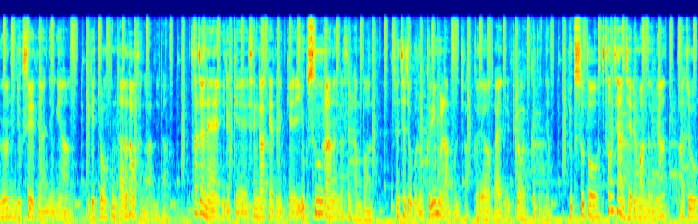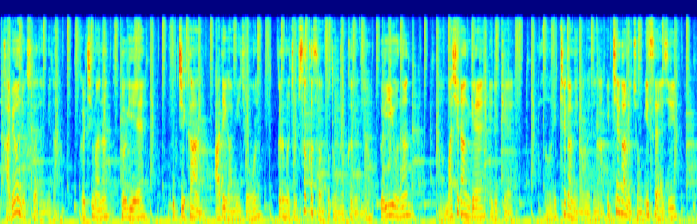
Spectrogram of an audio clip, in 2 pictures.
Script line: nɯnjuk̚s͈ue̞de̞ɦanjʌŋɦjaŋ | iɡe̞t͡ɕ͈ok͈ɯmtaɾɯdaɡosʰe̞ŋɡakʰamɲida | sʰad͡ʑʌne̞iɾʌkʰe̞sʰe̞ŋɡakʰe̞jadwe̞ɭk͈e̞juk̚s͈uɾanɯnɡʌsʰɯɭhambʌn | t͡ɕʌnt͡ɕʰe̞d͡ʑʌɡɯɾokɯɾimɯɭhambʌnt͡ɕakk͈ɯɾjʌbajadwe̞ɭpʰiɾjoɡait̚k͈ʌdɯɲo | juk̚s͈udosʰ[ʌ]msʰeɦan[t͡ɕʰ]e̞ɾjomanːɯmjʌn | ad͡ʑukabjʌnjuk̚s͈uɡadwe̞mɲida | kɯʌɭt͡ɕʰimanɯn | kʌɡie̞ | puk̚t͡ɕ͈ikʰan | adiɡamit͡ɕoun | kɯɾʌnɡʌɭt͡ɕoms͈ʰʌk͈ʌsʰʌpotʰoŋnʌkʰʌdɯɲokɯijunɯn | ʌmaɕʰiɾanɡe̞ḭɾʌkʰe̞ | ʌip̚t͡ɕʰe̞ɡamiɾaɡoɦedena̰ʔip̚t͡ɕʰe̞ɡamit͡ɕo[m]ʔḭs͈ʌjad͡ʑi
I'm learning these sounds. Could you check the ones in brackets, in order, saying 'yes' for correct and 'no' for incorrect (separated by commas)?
yes, no, yes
